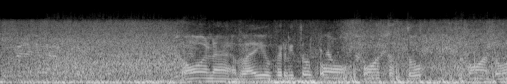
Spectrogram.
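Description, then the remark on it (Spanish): Steady, roaring wind and surf noise at a beach fill the whole clip, with a man's voice speaking over it from about two seconds in while he lies face down on the sand. “Estaba acostado en la playa. En la playa, tirado de guata en la arena.”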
